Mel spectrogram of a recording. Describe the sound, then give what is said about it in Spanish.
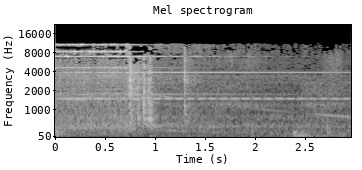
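A telephone rings with a few quick, bright bell bursts early on, moderately loud, over a steady background hum with no one speaking. “el teléfono.”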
